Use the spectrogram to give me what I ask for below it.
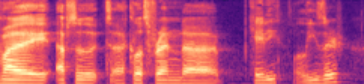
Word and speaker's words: Lieser: So anyways, I'm here with my absolute close friend, Katie Leeser. Said it correctly. Literally just learned an hour ago how to say it. It's not leisure.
